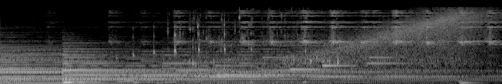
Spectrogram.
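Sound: jingling bells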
